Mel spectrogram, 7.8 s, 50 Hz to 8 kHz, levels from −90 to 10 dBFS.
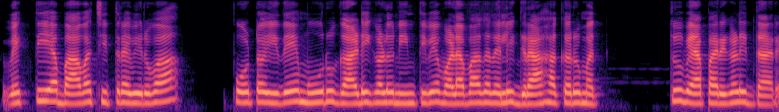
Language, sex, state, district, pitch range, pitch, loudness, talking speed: Kannada, female, Karnataka, Chamarajanagar, 210-235 Hz, 225 Hz, -15 LUFS, 125 wpm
